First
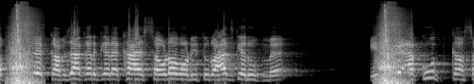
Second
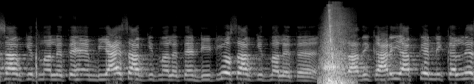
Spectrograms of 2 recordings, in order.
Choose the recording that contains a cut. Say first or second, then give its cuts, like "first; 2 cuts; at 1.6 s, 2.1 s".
second; 1 cut; at 3.3 s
